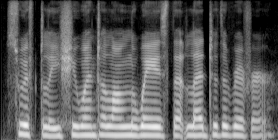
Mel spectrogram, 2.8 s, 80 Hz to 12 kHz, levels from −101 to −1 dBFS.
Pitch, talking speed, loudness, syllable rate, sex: 200 Hz, 235 wpm, -16 LUFS, 5.2 syllables/s, female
